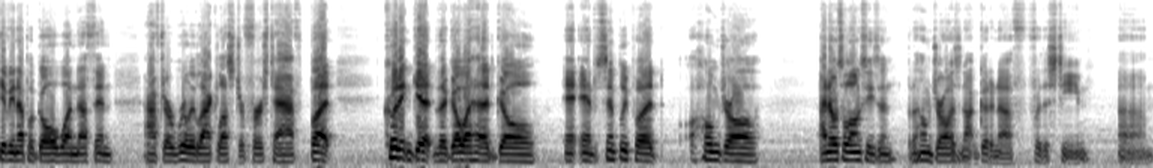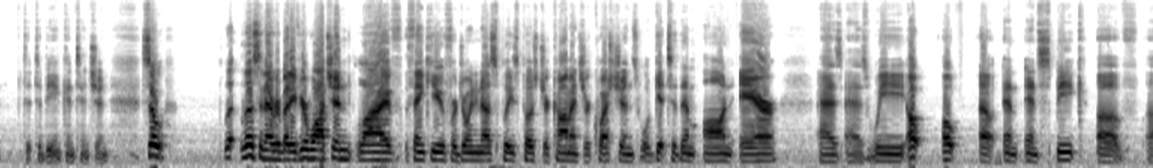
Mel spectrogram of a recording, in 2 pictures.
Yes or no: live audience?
no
